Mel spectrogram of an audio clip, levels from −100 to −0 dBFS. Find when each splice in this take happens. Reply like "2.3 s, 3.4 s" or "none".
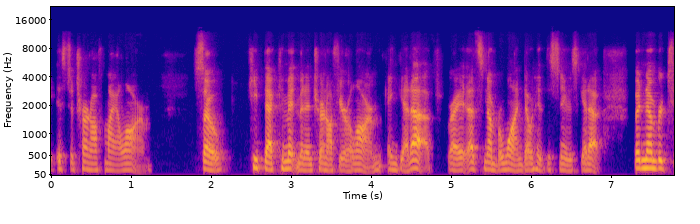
2.3 s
